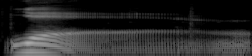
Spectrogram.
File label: "yeah", long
